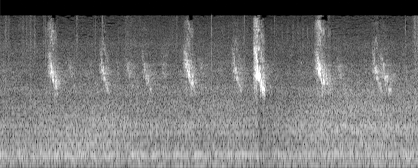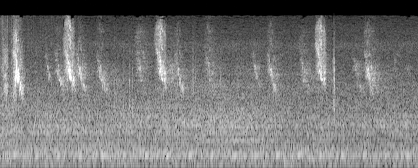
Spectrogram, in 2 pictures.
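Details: Eurasian tree sparrows with chicks, giving bright, brief chirps spaced unevenly, about one every second or two, some louder and closer, against a constant low background hum.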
